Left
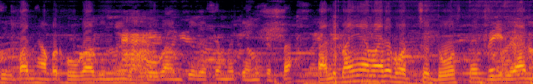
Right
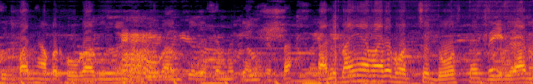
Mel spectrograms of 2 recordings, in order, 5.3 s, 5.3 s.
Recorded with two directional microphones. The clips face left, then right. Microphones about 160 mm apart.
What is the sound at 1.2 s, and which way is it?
Speech, 15° right (ahead or behind).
